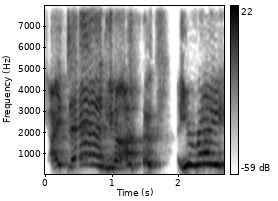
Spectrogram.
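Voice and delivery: high, loud, laughing through it; high giddy laughing agreement; laughing joy. Retold or imitated. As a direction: burst with delighted laughter.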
